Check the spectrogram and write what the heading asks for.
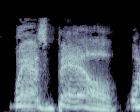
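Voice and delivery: high-pitched mock yell; acted furious demand. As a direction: belt it out like the enraged film heroine. Acts out door-slamming demand.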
